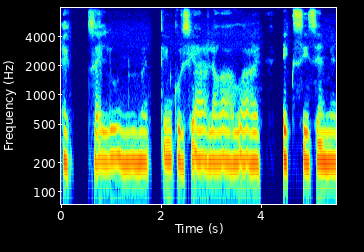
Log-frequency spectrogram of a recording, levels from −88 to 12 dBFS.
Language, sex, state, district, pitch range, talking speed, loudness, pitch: Hindi, female, Bihar, Araria, 200-215 Hz, 130 wpm, -18 LUFS, 205 Hz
